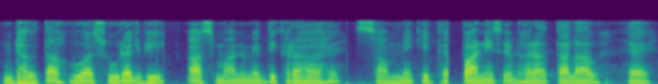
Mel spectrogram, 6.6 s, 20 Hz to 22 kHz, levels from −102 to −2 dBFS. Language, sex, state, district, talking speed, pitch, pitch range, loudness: Hindi, male, Jharkhand, Ranchi, 155 wpm, 140 Hz, 135-140 Hz, -18 LUFS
